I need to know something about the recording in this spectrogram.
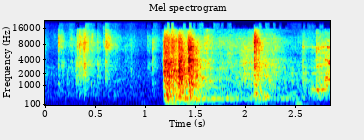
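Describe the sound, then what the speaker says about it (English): A foil-covered apple crisp is set into the oven in a tiny-house kitchen: a sudden loud clatter of the pan and oven rack, then continued metallic rattling and scraping nearby. "I'm going to pop it in the oven."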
